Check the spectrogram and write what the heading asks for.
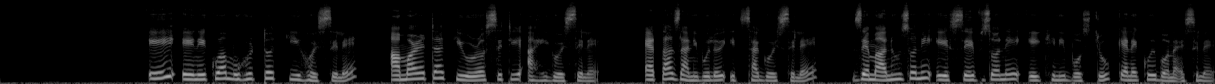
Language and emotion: Assamese, neutral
